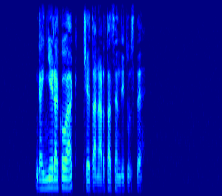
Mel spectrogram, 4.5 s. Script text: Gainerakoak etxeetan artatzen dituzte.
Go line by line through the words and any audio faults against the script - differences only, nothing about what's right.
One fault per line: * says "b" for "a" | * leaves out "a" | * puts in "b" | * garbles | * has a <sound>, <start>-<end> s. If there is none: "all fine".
all fine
